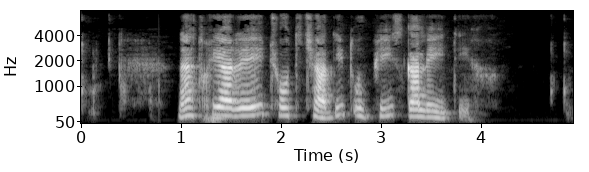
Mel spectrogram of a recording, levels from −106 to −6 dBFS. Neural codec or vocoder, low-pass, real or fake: none; 7.2 kHz; real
